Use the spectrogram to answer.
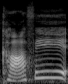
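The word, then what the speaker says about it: Ko-fi: it was like like it was pronounced coffee um because the way it's spelled it's kind of like how it sounds so it's ko dash fi and i was like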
